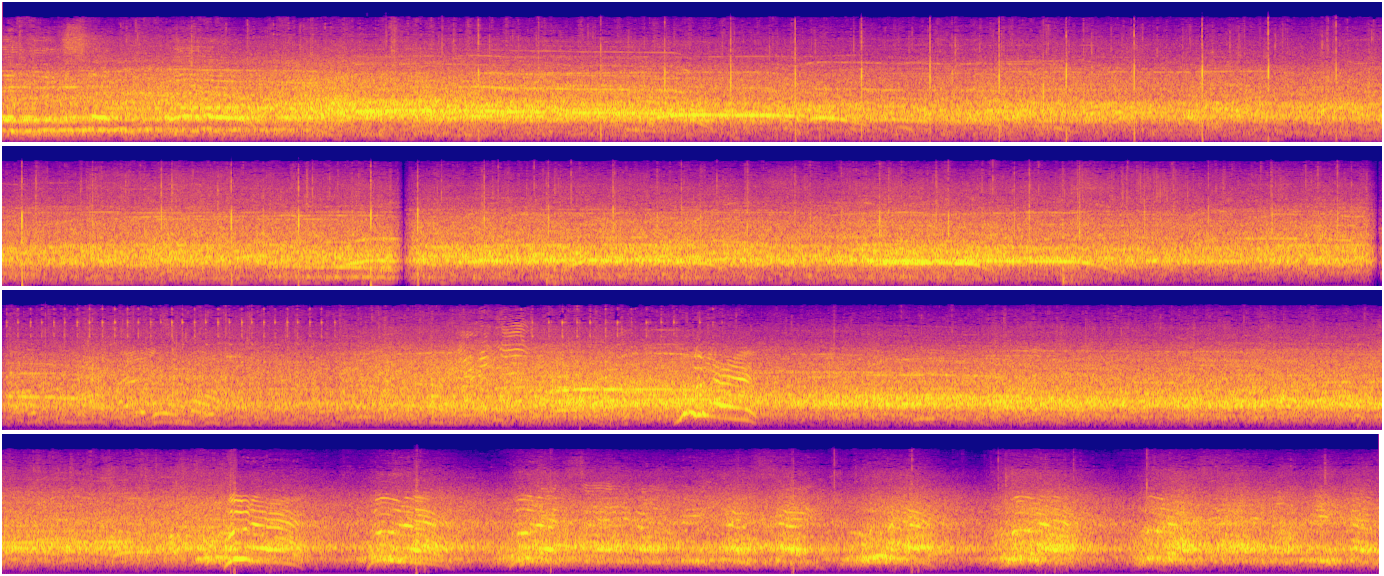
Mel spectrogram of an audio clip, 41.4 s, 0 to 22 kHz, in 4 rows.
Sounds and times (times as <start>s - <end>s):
Speech: 0.0s - 2.3s, 21.1s - 22.6s, 32.5s - 37.1s.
